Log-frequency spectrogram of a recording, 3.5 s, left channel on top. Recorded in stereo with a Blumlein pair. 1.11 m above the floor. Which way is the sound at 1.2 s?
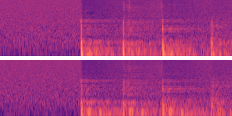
20° left.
